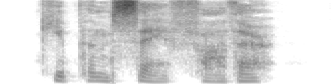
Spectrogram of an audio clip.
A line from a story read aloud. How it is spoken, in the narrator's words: she murmured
